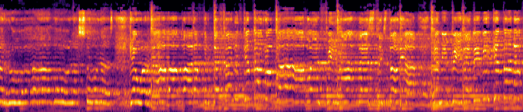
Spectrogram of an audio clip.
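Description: A woman singing live into a microphone while playing an acoustic guitar, her voice sliding up into the first note and holding long notes with a wavering pitch over the guitar.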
